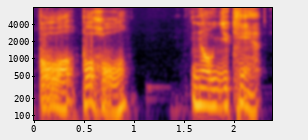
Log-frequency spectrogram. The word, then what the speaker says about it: Bohol: Okay, now, somebody asked me if you can surf in Bohol. Sorry, I didn't pronounce that right. Bohol.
